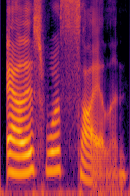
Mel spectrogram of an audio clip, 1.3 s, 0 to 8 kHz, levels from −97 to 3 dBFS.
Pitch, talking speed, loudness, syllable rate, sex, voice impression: 240 Hz, 140 wpm, -17 LUFS, 5.2 syllables/s, female, very feminine, slightly young, very thin, tensed, powerful, very bright, soft, clear, slightly halting, raspy, cute, intellectual, refreshing, very sincere, calm, friendly, reassuring, very unique, slightly elegant, wild, sweet, lively, slightly kind, sharp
